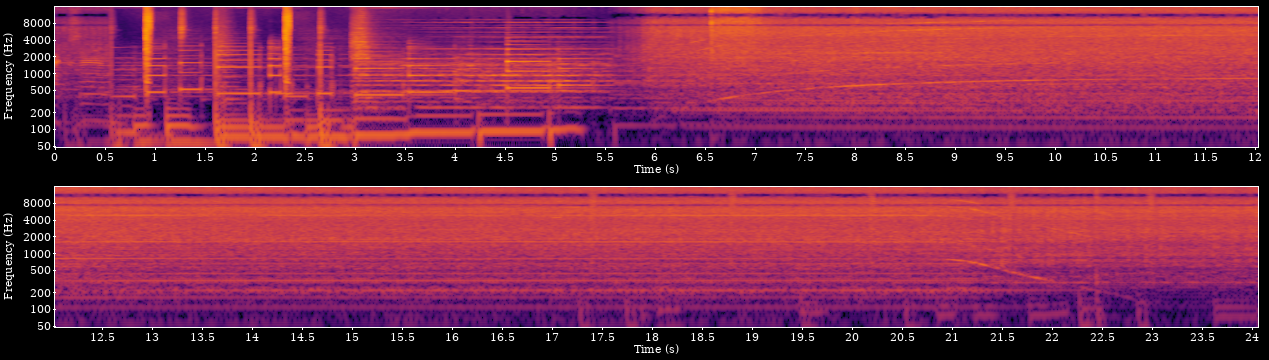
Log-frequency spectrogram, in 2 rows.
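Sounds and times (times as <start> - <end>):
motor whine: 5.6 - 24.0.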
